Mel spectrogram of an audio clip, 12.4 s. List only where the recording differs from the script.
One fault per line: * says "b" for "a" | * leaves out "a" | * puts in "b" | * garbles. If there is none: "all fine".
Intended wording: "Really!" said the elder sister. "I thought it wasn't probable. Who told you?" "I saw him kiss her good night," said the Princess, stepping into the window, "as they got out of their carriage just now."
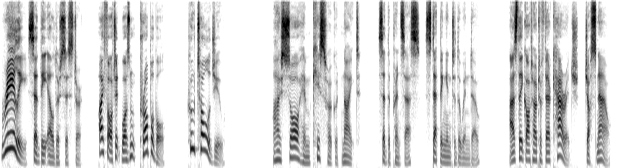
all fine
